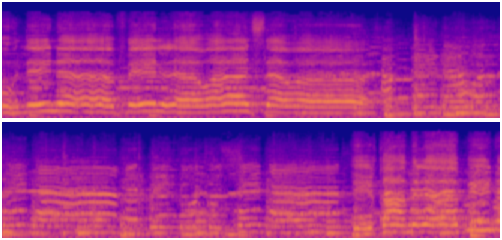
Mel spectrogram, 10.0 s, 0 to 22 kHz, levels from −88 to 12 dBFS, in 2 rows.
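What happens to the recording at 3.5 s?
Nothing goes wrong at 3.5 s: the audio plays through that moment intact, with no dropout, click or other audible fault.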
